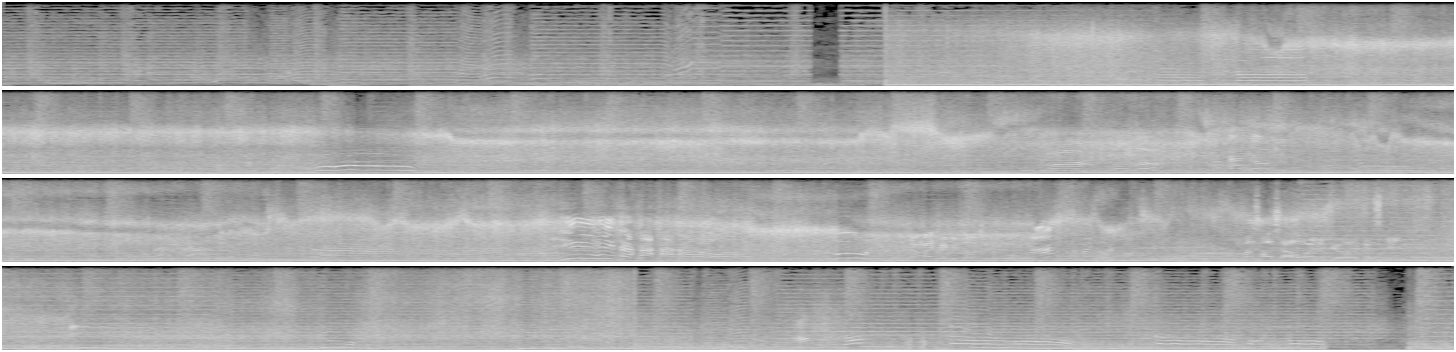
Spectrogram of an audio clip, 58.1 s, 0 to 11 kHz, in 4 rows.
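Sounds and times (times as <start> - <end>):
jet ski engine running: 0.0 - 58.0
water noise: 0.0 - 58.0
wind noise: 3.2 - 58.0
people whooping and laughing: 17.6 - 18.7, 34.6 - 36.4.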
